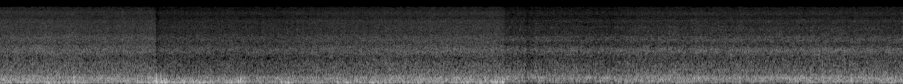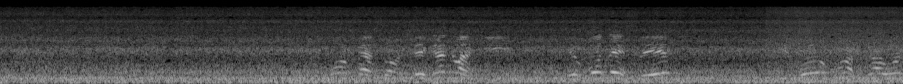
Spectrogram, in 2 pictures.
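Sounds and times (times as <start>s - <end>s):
wind rumble on microphone: 0.0s - 10.0s
river water over rocks: 0.0s - 18.0s.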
